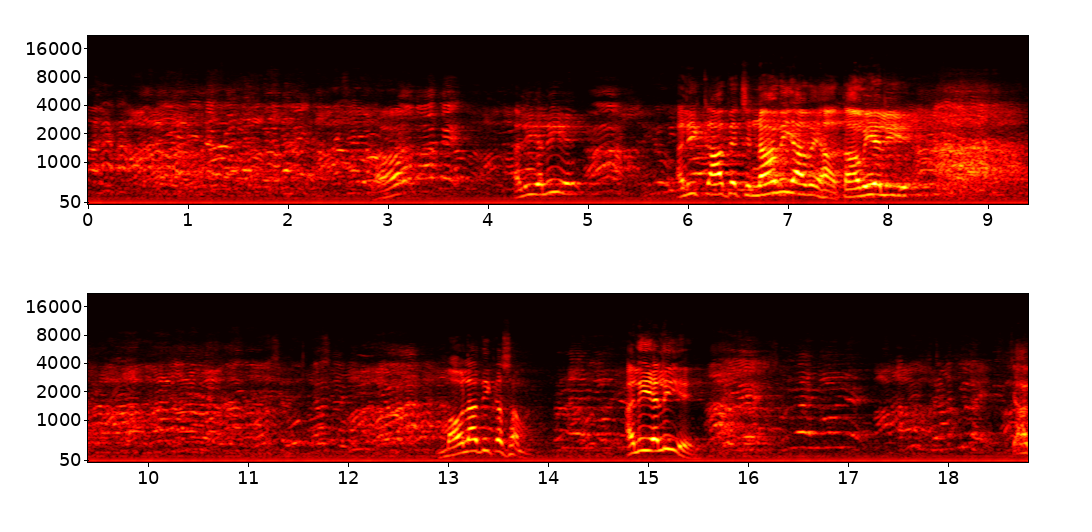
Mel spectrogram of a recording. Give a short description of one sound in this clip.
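A young man speaks passionately into a microphone over loudspeakers, his voice rising into sung, wailing phrases in a reverberant space.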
